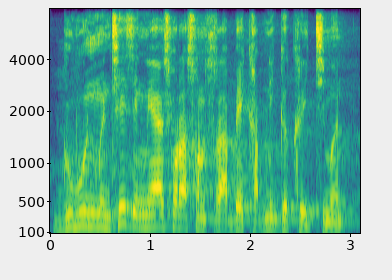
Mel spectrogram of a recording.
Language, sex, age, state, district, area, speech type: Bodo, male, 18-30, Assam, Kokrajhar, rural, read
